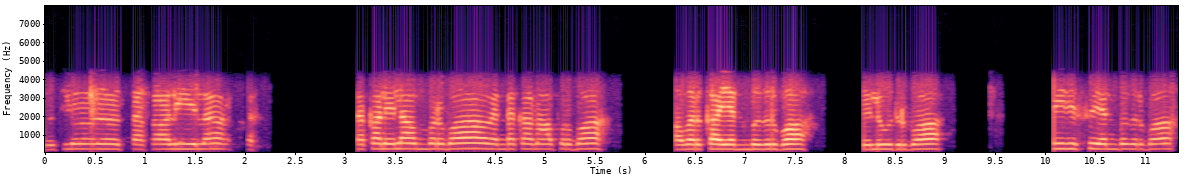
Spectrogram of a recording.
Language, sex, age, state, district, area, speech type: Tamil, female, 30-45, Tamil Nadu, Tirupattur, rural, conversation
